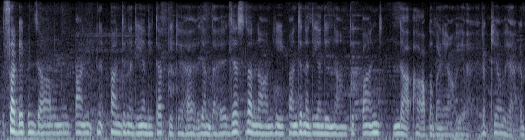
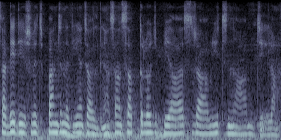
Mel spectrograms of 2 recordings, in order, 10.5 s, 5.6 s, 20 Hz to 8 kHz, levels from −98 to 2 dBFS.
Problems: constant background noise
